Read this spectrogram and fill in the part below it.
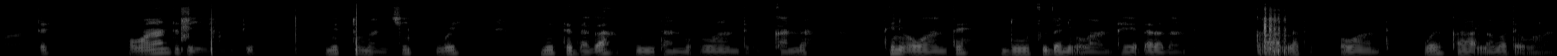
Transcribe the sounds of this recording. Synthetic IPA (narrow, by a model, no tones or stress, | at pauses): waːnt̪ːɛ | ɔwaːnt̪ːɛd̪ɛjɪnɐnt̪ɪ | mɪt̪ːʊmɐnt͡ʃːɪ | wɔj | mɪt̪ːɛd̪ɐɡɐiːt̪ɐnːɔʔɔwaːnt̪ːɛɪkːɐnːɐ | t̪ɪnɪɔwaːnt̪ːɛ | d̪uːt͡ʃːʊd̪ɐnɪ̰ʔɔ̰waːnt̪ɛːɗːɐɾɐd̪ɐnd̪ɪ̥ | kʰaːlːɐt̪ɛ | ɔwaːnt̪ɛ̥ | wɔjkaːlːɐ̰mɐt̪ɛ̰ɔ̰wa̰ːnt̪ɛ̥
